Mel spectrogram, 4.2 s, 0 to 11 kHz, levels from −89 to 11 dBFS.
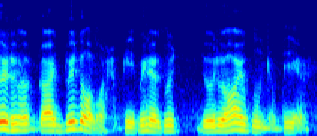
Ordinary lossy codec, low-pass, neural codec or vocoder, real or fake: none; none; autoencoder, 22.05 kHz, a latent of 192 numbers a frame, VITS, trained on one speaker; fake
